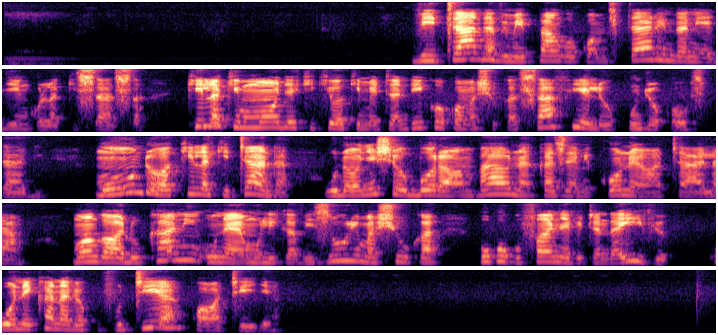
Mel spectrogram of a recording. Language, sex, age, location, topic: Swahili, female, 18-24, Dar es Salaam, finance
